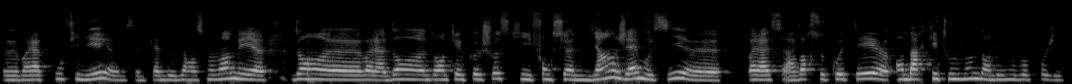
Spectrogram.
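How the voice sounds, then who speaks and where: A woman's voice: a little high, fairly even intonation, moderate pace, hardly any pauses, mellow. Hesitant woman on a video call. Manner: hesitant, many fillers and restarts. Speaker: webinar guest sharing her career change. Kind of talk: casual webinar answers.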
